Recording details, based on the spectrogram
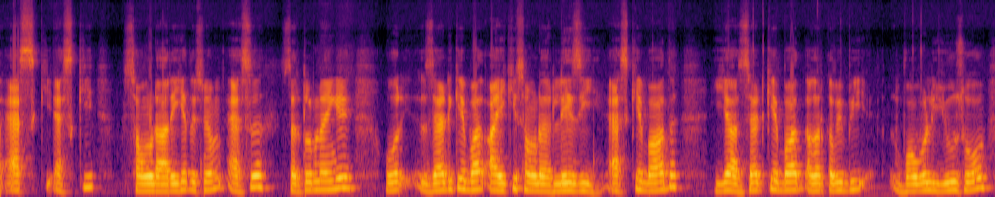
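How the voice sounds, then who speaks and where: A man's voice: on the high side, a little mellow. A man teaching a shorthand lesson, explaining step by step and mixing English terms into his Hindi. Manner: explains step by step, repeats "ठीक है" often. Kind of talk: online lesson.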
